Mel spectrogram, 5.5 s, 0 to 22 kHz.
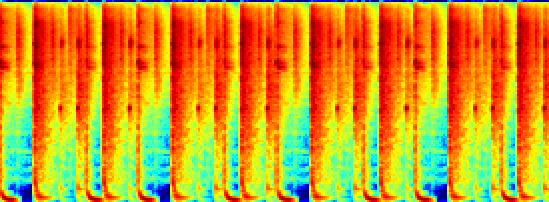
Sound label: DnB Slammer 174bpm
